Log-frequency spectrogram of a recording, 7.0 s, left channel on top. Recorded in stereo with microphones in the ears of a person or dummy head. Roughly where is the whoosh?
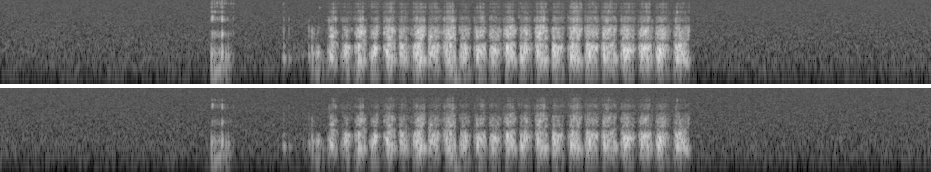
Left.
